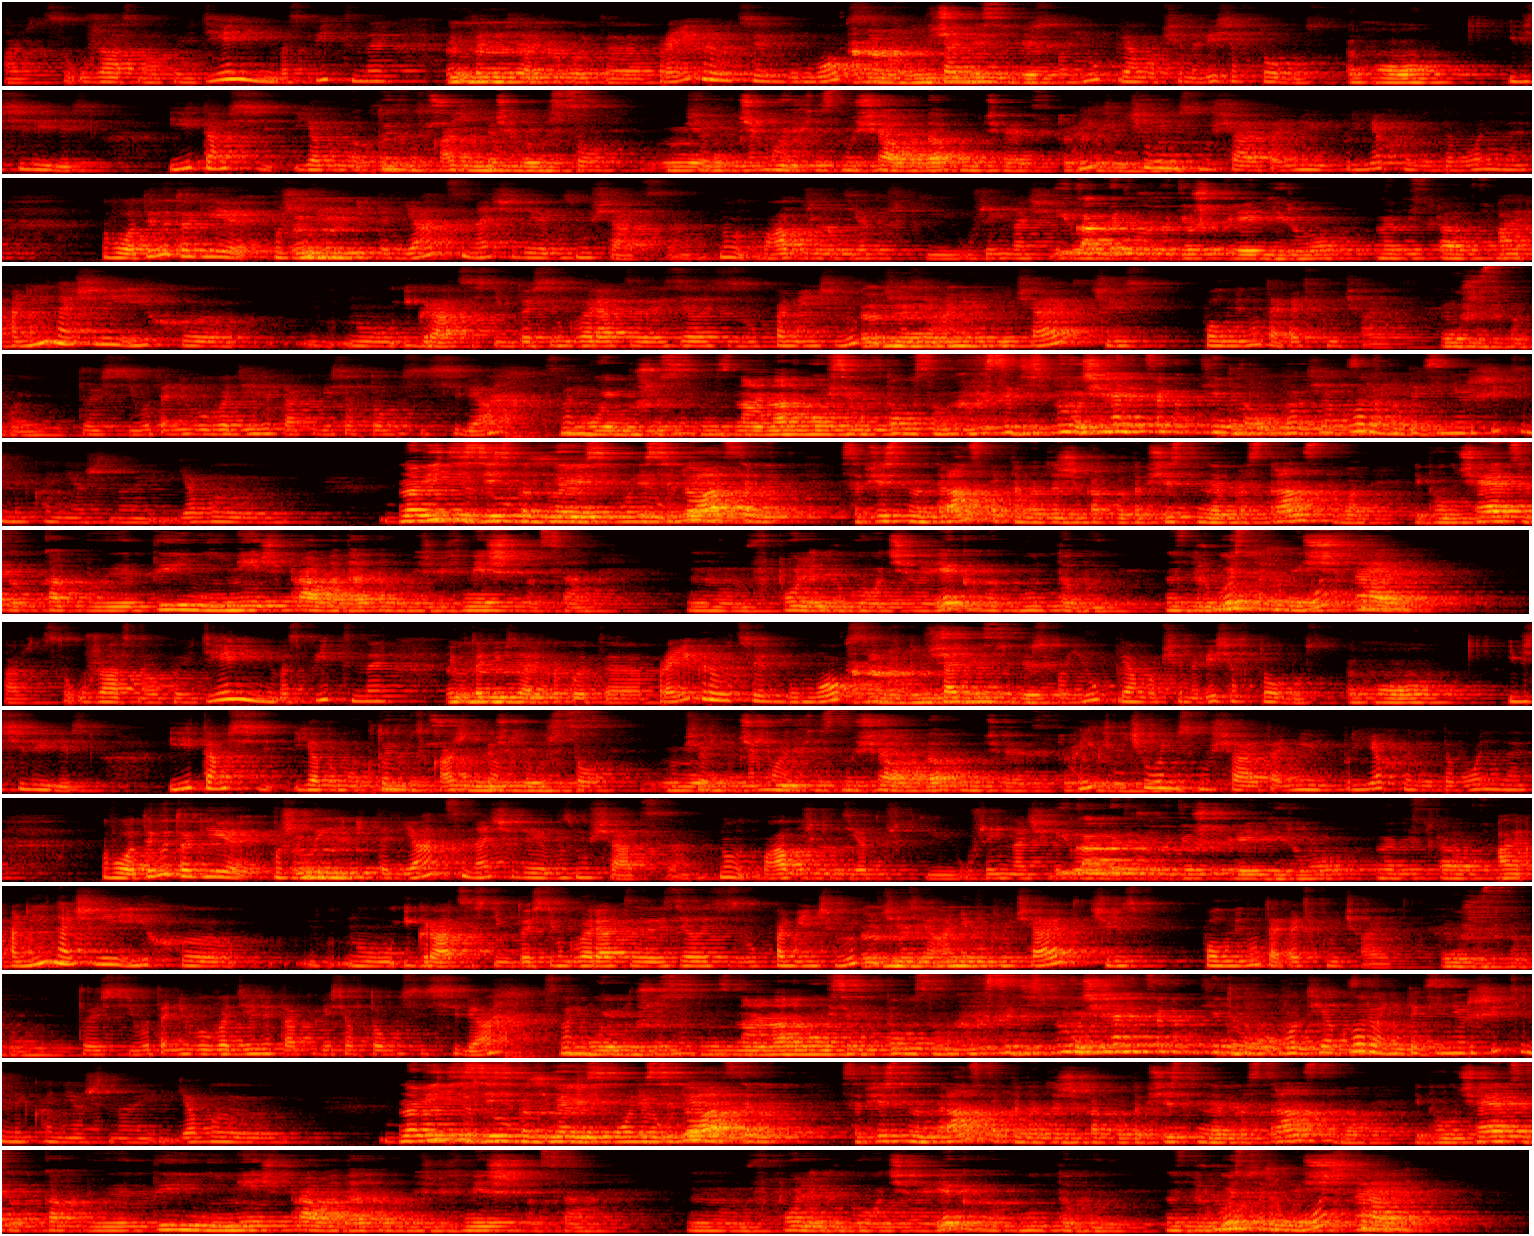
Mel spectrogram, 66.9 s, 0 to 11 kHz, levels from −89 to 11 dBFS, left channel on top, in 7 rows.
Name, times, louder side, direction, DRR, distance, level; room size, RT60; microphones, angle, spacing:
voice 1, 0.0-8.2 9.4-13.4 13.7-14.6 16.2-26.1 28.5-30.1 30.5-35.8 36.2-37.4 37.6-37.7 38.7-42.6 45.9-49.6 50.2-52.5 64.9-66.2, right 2 dB, 40° right, 1 dB, 1.3 m, -37 dB
voice 2, 2.8-3.6 5.3-6.5 8.4-8.9 11.9-13.0 13.6-16.9 20.9-21.4 24.0-24.4 25.7-28.5 34.0-34.9 37.7-38.4 41.7-47.0 50.3-52.6 53.1-56.3 56.7-61.0 61.6-64.3 64.6-66.1, left 1 dB, 15° left, -4 dB, 6.6 m, -34 dB
30.0 x 11.0 x 4.1 m, 1.2 s
head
